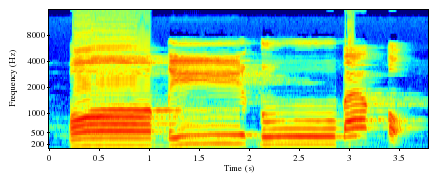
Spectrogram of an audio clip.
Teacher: Adapun qaf keluar pangkal lidah dengan langit-langit lunak saja. Artinya lebih belakang sedikit dari huruf kaf.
